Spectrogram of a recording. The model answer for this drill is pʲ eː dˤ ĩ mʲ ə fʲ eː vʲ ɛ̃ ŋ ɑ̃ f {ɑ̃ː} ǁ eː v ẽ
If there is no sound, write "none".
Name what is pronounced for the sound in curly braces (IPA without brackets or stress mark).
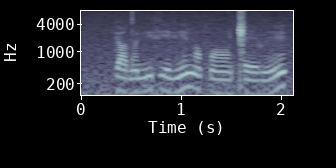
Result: ɑ̃ː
